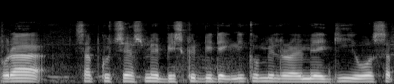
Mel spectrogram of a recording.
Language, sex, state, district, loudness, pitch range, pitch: Hindi, male, Arunachal Pradesh, Longding, -17 LUFS, 135-150 Hz, 145 Hz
